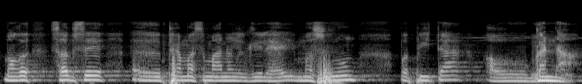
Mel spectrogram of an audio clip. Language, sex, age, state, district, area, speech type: Maithili, male, 60+, Bihar, Sitamarhi, rural, spontaneous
